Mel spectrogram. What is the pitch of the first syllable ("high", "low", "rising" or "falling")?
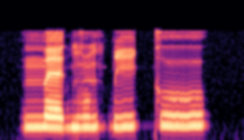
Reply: low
